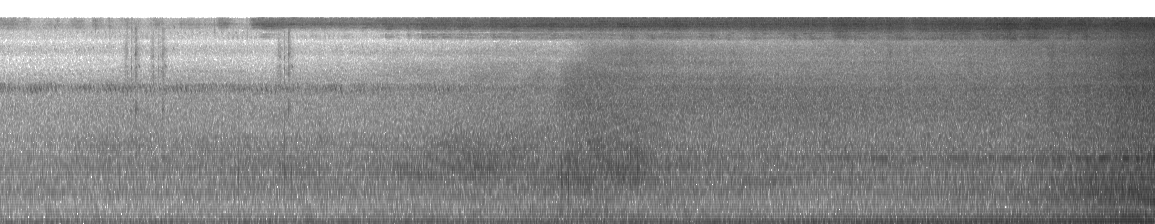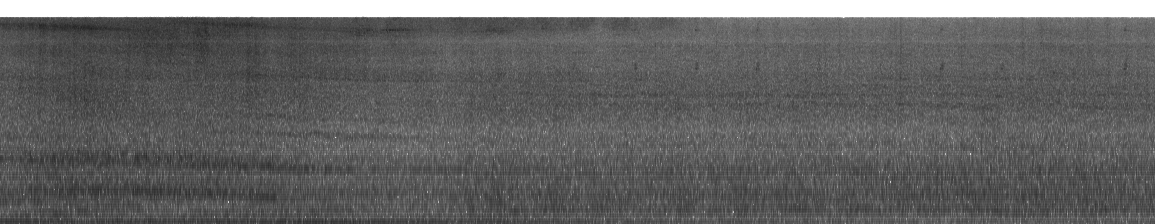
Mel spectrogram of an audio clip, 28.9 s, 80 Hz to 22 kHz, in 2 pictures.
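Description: A diesel freight train led by a CSX SD70MAC locomotive, which has a two-stroke EMD 710 V16 engine, approaching with a low engine rumble. The rumble grows steadily louder until the locomotives pass about halfway through. Tank cars then roll by with steady wheel-on-rail noise and clickety-clack.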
